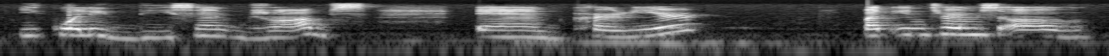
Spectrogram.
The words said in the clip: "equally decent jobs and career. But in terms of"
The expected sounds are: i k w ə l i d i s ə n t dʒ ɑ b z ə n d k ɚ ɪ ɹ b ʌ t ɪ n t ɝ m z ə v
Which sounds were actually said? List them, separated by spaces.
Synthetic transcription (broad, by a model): i k w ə l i d i s ə n t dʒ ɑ b s ə n d k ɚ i ɹ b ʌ t ɪ n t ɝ m s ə v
